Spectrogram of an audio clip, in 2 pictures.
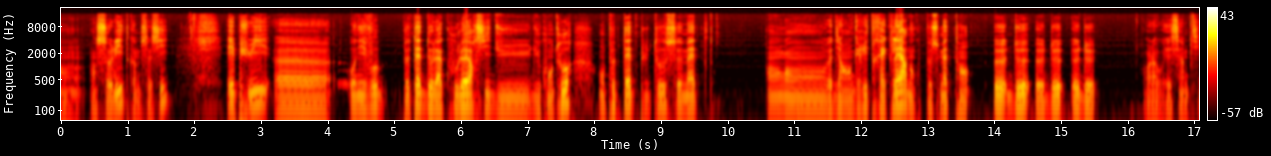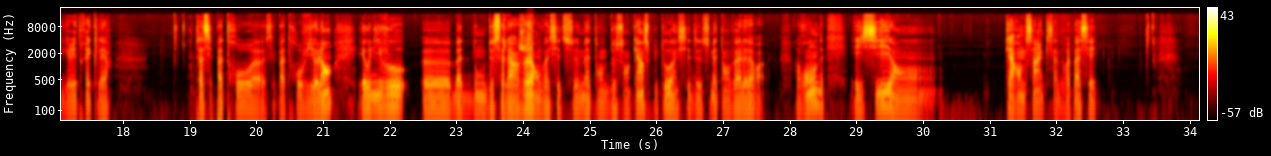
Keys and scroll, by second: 13.7-15.6 typing, 24.7-26.0 typing, 26.2 Tab, 30.0-30.9 typing.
